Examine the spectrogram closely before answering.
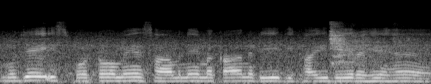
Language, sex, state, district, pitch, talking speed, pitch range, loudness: Hindi, male, Haryana, Charkhi Dadri, 155 Hz, 155 wpm, 150-165 Hz, -14 LUFS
